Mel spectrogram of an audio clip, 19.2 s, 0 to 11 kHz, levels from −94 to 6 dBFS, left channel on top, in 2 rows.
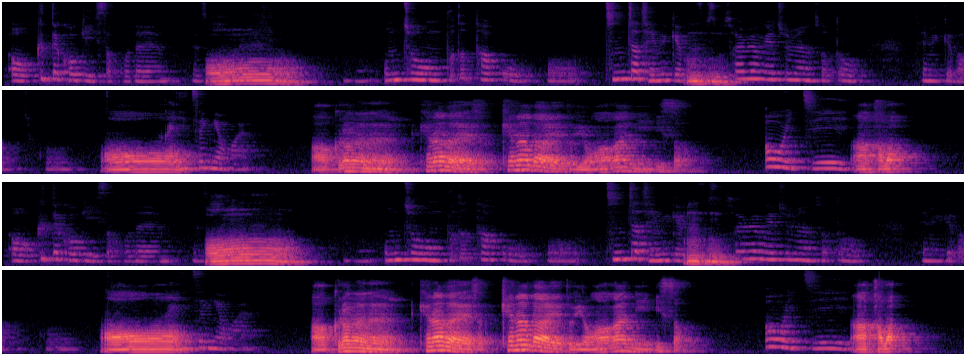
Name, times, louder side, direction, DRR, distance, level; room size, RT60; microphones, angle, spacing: voice 1, 0.1-2.3 3.4-5.7 6.0-6.9 7.3-8.5 9.2-9.7 10.0-10.3 11.2-12.1 14.3-14.5 17.2-18.1, left 1 dB, 50° left, 0.4 m, -45 dB
voice 2, 2.0-3.0 6.8-7.3 10.6-11.4 12.7-16.5 18.1-18.5, right 4 dB, 60° right, 0.3 m, -29 dB
3.6 x 2.3 x 2.5 m
head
